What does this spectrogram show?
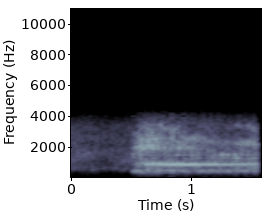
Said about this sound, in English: There's the old train whistle blowing out.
